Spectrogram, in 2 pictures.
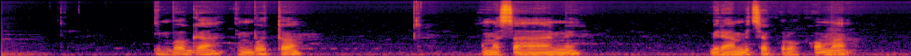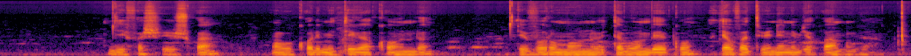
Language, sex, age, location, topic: Kinyarwanda, male, 25-35, Huye, health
